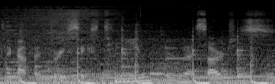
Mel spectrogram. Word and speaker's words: Les Arches: I would take off at 3:16 to Les Arches. That's how you say it. Les Arches. There's no A.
